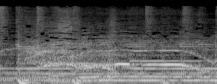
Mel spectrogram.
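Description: Live rock band playing: kick drum on a steady beat under sustained chords, with a high lead line sliding up and down in pitch in repeated arcs.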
